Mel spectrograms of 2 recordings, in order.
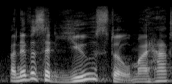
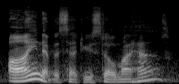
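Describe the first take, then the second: First: The stress is on "you". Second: The stress is on "I".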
